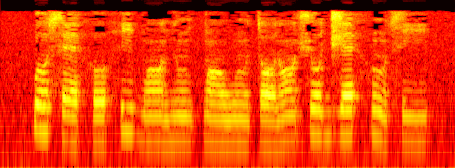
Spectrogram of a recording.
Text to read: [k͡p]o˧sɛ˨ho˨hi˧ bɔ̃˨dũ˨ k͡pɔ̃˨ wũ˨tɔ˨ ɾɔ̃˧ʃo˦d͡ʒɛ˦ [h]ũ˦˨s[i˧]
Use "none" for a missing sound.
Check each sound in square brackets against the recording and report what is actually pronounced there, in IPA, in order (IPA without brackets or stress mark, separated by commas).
k͡p, h, i˧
